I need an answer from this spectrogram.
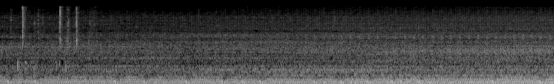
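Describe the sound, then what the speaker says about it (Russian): A BMW M50B25 straight-six engine idles smoothly in a repair shop, a close, steady low hum with even pulses and a few brief metallic clinks near the start. "Движок ровно работает, да?"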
